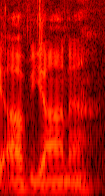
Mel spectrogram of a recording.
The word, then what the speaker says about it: Avianna: name is avianna and that's how you pronounce it you have to smile when you say avianna and my mother placed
